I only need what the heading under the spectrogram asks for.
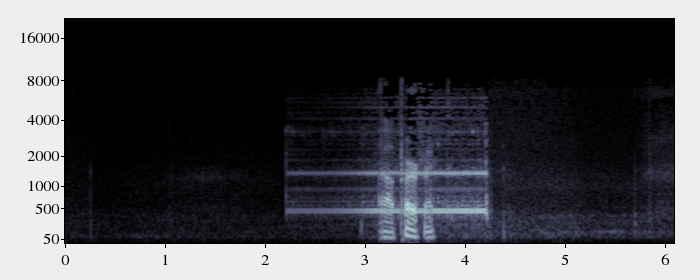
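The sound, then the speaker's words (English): A phone call to a McDonald's plays its ringback tone through a speakerphone, one steady electronic ring lasting about two seconds, with a short spoken remark over it before it fades into quiet room noise. “It's three rings.”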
